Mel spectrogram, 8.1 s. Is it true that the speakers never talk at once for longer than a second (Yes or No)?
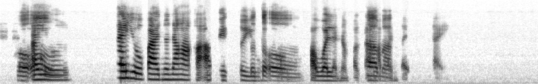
Yes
